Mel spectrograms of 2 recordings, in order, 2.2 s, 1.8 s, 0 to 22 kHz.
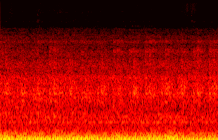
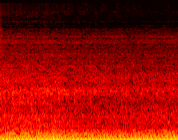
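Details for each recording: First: Toyota Vigo 3.0 diesel after rail sensor and SCV replacement: heavy uneven knocking and shaking at idle, about three knocks a second; faulty injectors, cylinder 3 delivering unevenly, scan shows injection below spec. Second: Toyota Vigo 3.0 diesel after replacing the rail pressure sensor and SCV: low, steady idle with even rumble and no knock or miss; injector corrections now normal, no fault codes, idle slightly high and settling down.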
